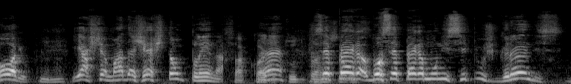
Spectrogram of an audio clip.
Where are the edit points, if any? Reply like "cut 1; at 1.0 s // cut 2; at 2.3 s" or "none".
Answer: cut 1; at 2.2 s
